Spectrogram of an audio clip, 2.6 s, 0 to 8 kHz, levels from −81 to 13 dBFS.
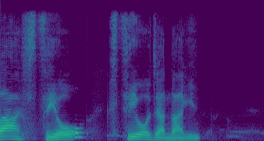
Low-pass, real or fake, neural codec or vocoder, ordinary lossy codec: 7.2 kHz; fake; codec, 16 kHz, 1 kbps, FreqCodec, larger model; none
